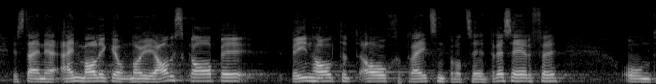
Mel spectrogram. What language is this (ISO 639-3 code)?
gsw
